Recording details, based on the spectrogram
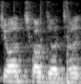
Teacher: जो तालू से बोले जाते हैं जीभ जो है तालू का स्पर्श करती है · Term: तालव्य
